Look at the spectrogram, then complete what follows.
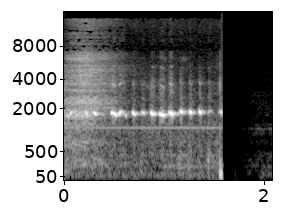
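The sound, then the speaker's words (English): A person whistles an imitation of a twinkling bird call: a quick run of about a dozen short, high warbling pulses on a steady pitch, ending abruptly in silence. “that noise was a twinkling bird”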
